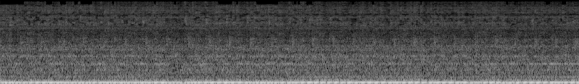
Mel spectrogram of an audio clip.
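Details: 1980 Reliant Scimitar GTE SE6A restarted after sitting over a month, fuel lines still to be replaced: deep, even, steady idle with low exhaust thrum, no knocks or misses; sounds healthy.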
